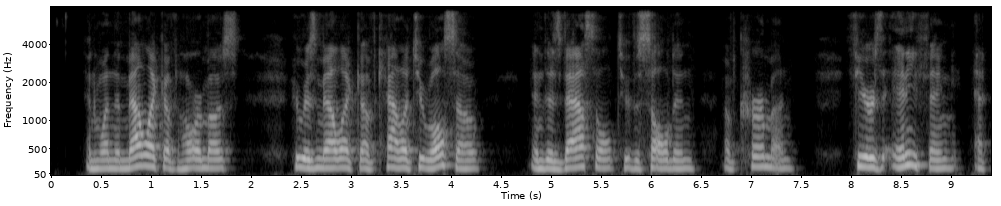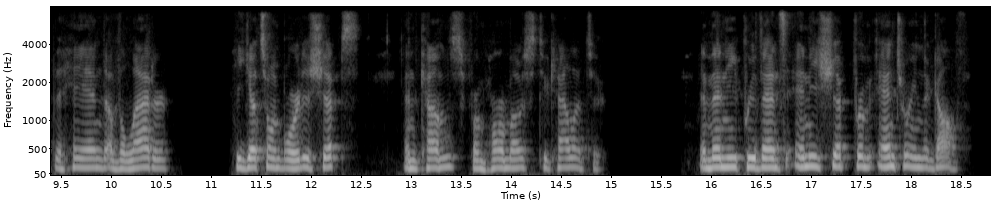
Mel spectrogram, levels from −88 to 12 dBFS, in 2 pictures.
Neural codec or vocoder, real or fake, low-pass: codec, 16 kHz, 8 kbps, FunCodec, trained on Chinese and English, 25 frames a second; fake; 7.2 kHz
